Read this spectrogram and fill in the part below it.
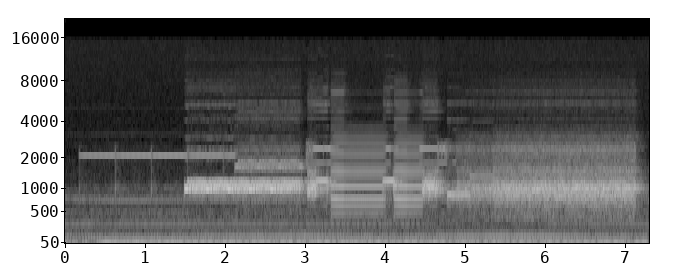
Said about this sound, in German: Kommunikation mit Gott, für viele von uns klingt es vielleicht wie früher, damals, als man noch mit Modem ins Internet gegangen ist. Wer kennt das noch? Zeiten mit Modem.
